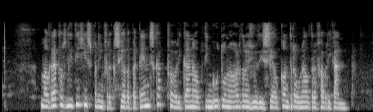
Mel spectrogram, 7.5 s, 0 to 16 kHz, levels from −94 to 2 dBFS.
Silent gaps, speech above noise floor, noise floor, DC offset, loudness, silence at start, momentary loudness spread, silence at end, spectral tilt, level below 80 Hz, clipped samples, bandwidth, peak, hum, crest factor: none; 34 dB; -54 dBFS; under 0.1%; -20 LUFS; 0.8 s; 5 LU; 0.5 s; -7 dB/octave; -58 dBFS; under 0.1%; 7.6 kHz; -4 dBFS; none; 16 dB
